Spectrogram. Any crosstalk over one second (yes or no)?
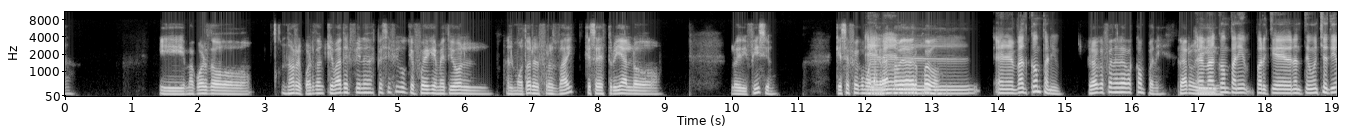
yes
